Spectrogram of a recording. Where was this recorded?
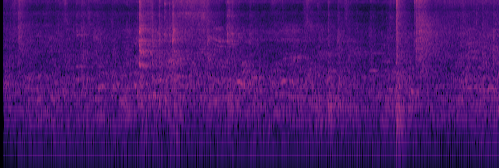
in a cafe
